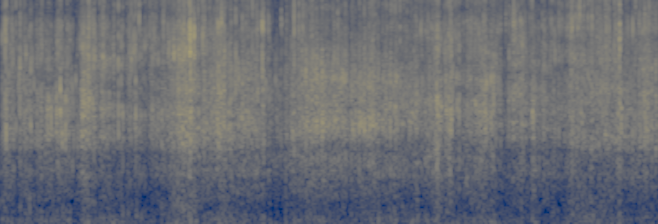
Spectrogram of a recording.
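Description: Blue silicone bristle scrubber gloves, worn on both hands, are rubbed against each other with a scratching and brushing motion. The result is a quiet, continuous, bright crinkly scratching texture with small swells and bursts throughout.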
